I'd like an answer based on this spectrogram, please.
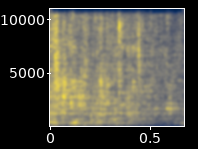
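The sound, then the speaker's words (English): A toilet flush: a brief burst of loud rushing, gurgling water that fades slightly toward the end, with no talking. “Let me just flush that real quick.”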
